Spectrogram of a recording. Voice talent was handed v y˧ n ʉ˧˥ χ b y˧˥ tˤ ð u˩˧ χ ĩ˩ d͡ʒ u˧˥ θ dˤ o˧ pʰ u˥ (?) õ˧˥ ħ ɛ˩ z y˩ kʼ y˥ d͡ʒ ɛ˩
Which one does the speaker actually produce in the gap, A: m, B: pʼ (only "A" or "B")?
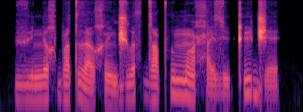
A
